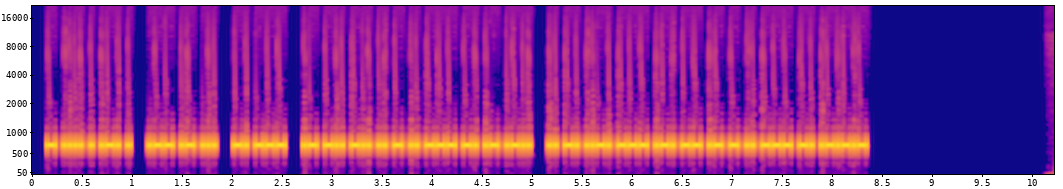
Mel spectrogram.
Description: Morse code, heard as a keyed tone, about 41 wpm, 700 Hz. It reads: THERE WAS NO ADDITIONAL INFORMATION.
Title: Sentences from Top 1000 Words - Review Part 4 - 45wpm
